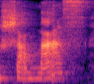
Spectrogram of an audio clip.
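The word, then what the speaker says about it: חָמָס: A palavra hebraica aqui usada para violência também é uma palavra pronunciada como chamás, que significa crueldade, injustiça, extrema opressão, injustiça extrema, opressão.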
